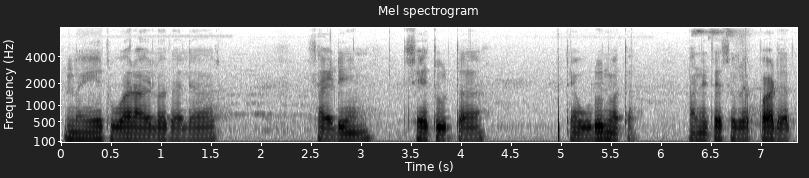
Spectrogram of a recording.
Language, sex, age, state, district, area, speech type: Goan Konkani, male, 18-30, Goa, Quepem, rural, spontaneous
